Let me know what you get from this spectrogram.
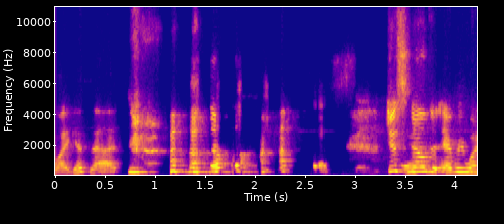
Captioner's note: both laughing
